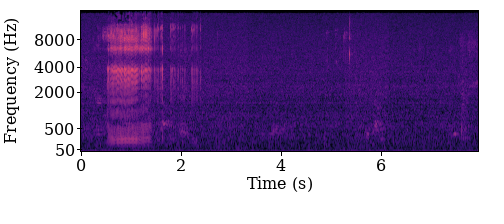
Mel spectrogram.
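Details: Sleeping cat snoring loudly, said to snore like a man; one harsh buzzy snore lasting about a second, with a strong low tone and bright upper overtones, followed by quiet room noise and a few faint clicks.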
